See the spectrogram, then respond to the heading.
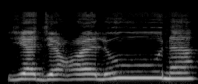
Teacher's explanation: یجعلون جیم ساکن ہے, یہاں پر بھی کلکلا ہوگا, لہذا جھٹکے سے ادائیگی ہوگی.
